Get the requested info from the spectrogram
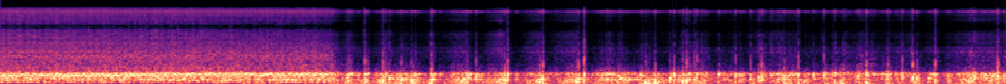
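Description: Rocket engine roar at liftoff, a loud steady rumble that about three seconds in turns rougher and crackling as the rocket fails and explodes over the launch pad.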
